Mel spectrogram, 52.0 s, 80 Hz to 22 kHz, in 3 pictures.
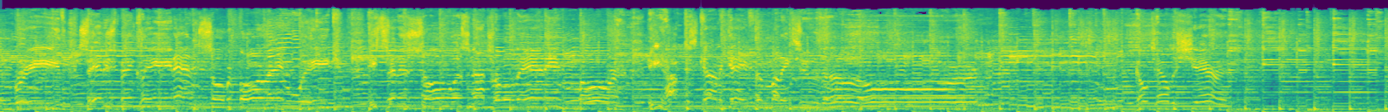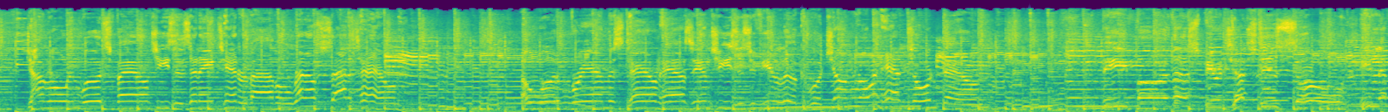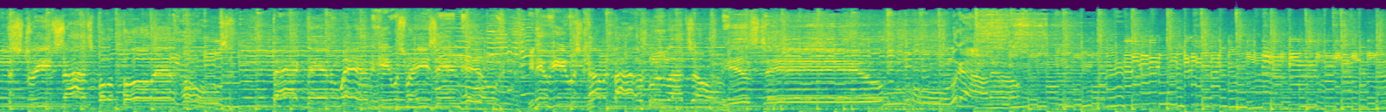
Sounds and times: Music: 0.0s - 52.0s.

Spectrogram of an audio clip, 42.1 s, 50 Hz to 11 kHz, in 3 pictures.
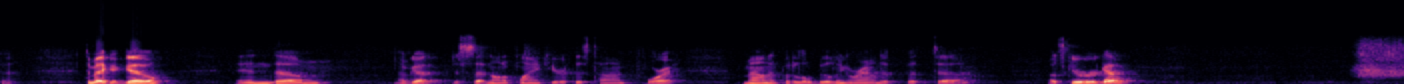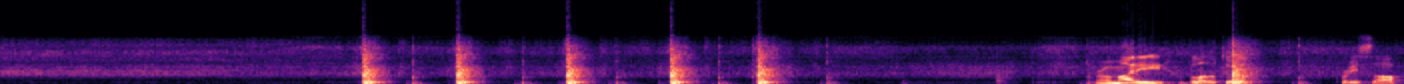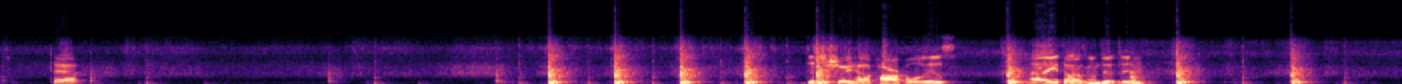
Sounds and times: Speech: 0.8s - 1.8s, 2.4s - 3.3s, 4.0s - 6.8s, 7.4s - 9.8s, 10.5s - 11.4s, 25.0s - 26.6s, 27.4s - 29.0s, 36.1s - 37.7s, 38.3s - 39.6s.

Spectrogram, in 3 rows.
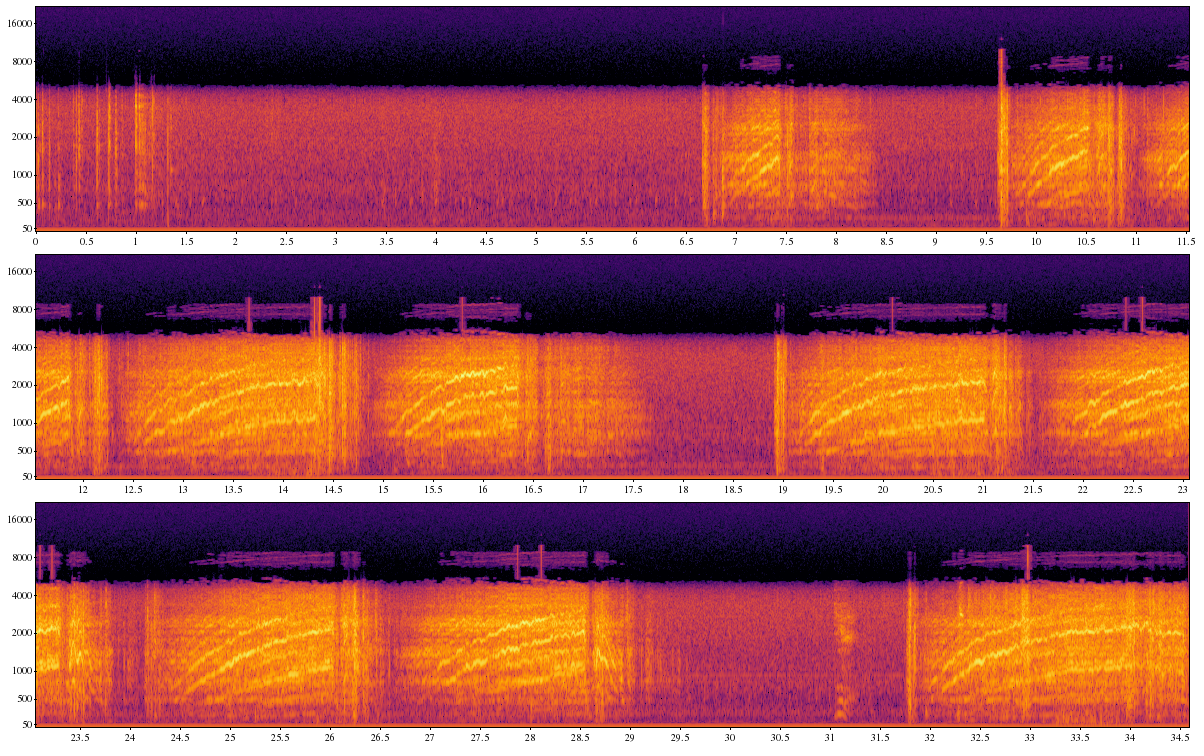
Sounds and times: Car: 0.0s - 34.5s.

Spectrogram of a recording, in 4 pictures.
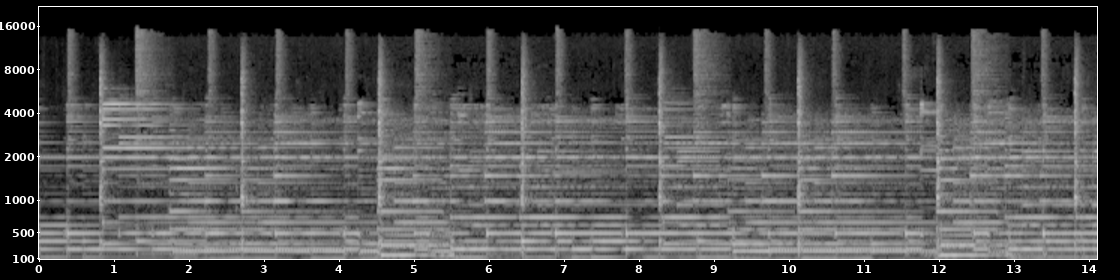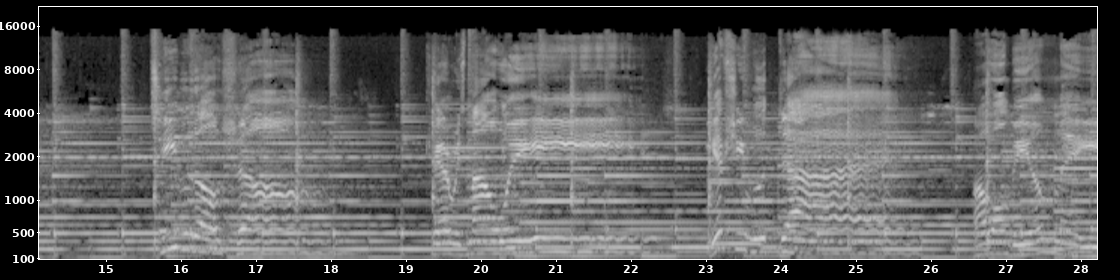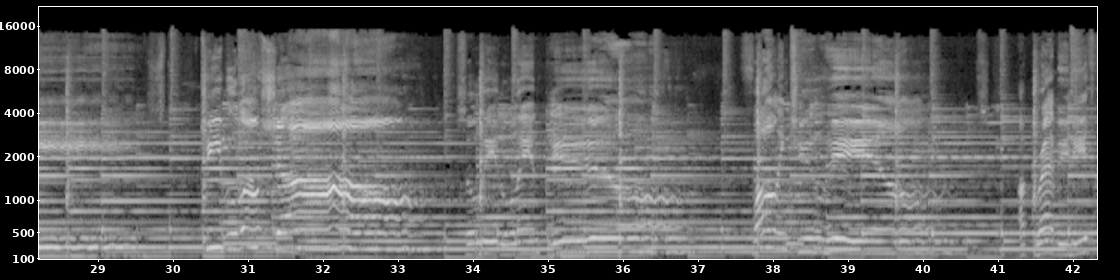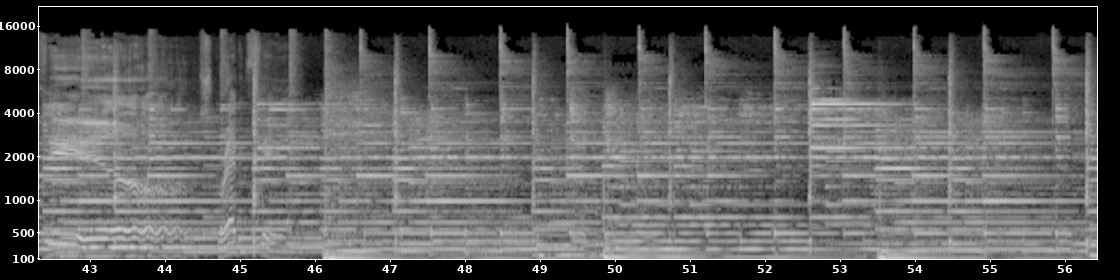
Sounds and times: Soul music: 0.0s - 56.4s.

